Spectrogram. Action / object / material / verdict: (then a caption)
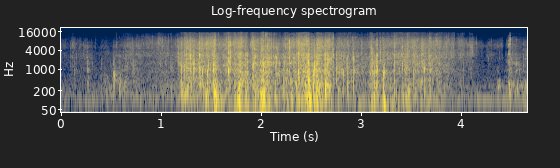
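scrape / kraft paper padded mailer envelope / kraft paper / none. A yellow kraft paper padded mailer with a BM3 barcode label, holding an essential oils order, is crumpled and scratched with both hands. After a quiet start, dense, bright crinkling and scratching swells in at about 1.2 seconds and continues loudly for around three seconds. It then drops back to faint rustling, with one last crackle near the end.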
